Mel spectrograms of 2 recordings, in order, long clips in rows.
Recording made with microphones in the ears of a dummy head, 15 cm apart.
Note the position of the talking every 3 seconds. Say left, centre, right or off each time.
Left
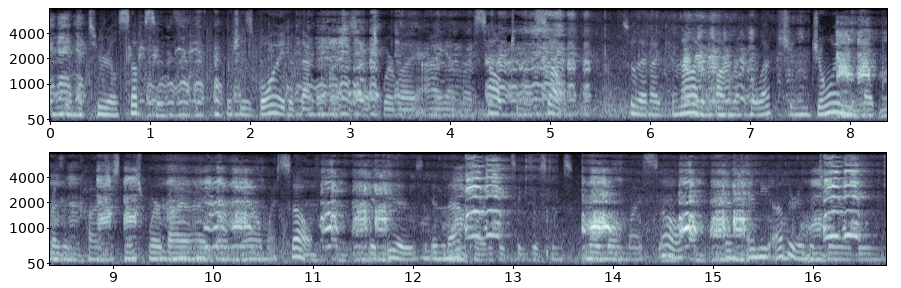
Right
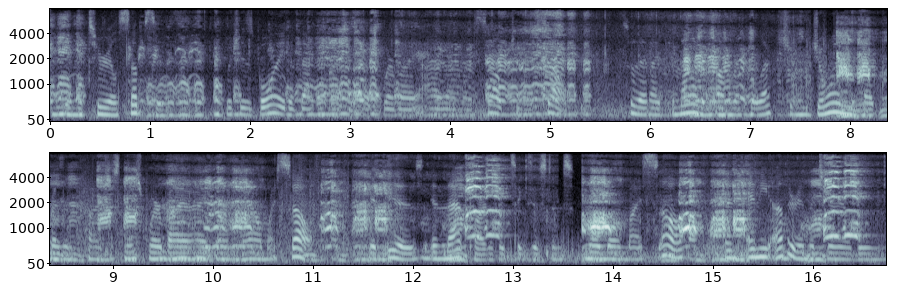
left, left, left, centre, right, right.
